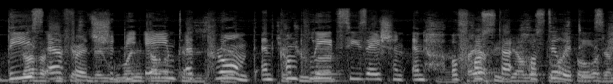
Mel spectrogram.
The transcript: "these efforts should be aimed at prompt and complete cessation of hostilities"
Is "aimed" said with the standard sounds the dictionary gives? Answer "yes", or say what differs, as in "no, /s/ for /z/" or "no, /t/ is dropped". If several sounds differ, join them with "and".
yes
